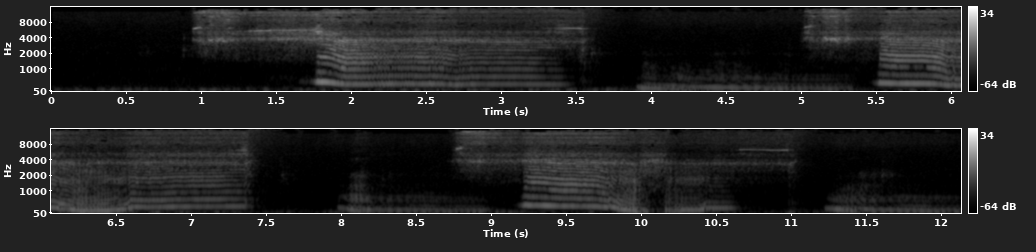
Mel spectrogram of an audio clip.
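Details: A Basset Hound in the morning gives long, wavering howls and moans that swoop up and down in pitch.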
